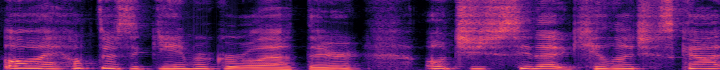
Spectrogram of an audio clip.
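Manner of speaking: weird anime voice. Imitating how a guy jokes about finding a gamer girl while playing, weird anime voice. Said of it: "he does this like weird anime voice".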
